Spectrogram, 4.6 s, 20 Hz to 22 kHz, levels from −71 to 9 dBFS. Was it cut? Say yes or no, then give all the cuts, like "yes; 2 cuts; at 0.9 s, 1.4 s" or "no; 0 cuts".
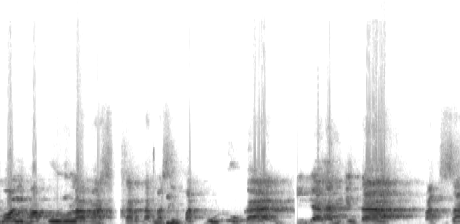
yes; 2 cuts; at 1.1 s, 2.9 s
